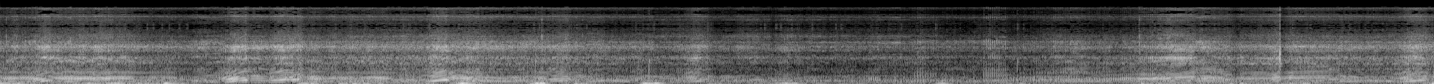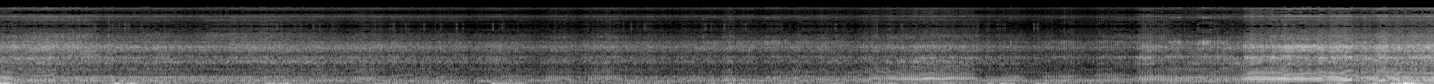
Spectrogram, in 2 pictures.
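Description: Motocross bike engine revving hard, its pitch climbing and dropping over and over as the rider accelerates, shifts and backs off, heard from on the bike itself.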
